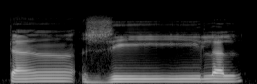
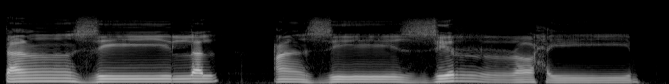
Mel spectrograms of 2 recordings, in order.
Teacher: Nun ketemu Zai jadi Eng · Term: ikhfa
